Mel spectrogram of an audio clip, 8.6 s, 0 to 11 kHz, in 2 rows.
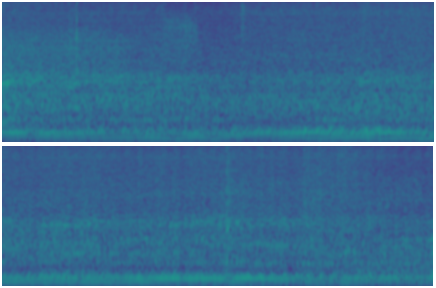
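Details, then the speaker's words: Second-hand Triumph Dolomite 1300 engine just fitted to a Gentry MG TF replica, warmed up after first start: smooth, even low exhaust burble at steady pace, no misses or knocks; healthy running exhaust note. "sounds really sweet I'm really pleased with that engine so far let's see if we can just let you hear this nice exhaust note that just"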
